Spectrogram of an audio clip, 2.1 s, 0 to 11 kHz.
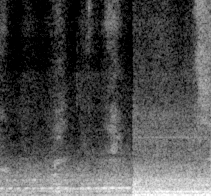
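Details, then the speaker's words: LG washer model F4V5RGP2T, under one year old, running empty in quick-test mode. The drum spins up to about 1370 rpm with a steady roar and even hum, no knocking or rumble; bearings, seal and spider are normal. "Now you can hear the noise. It is normal, no any abnormal noise. The bearing, seal, perfect."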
